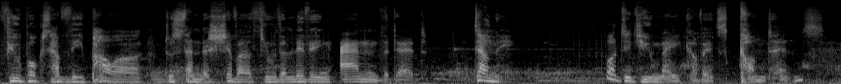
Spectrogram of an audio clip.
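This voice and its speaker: A man does a put-on character voice at a medium pitch and a fairly slow pace. Clear background noise runs underneath. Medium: video game. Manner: slow, ominous, measured.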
